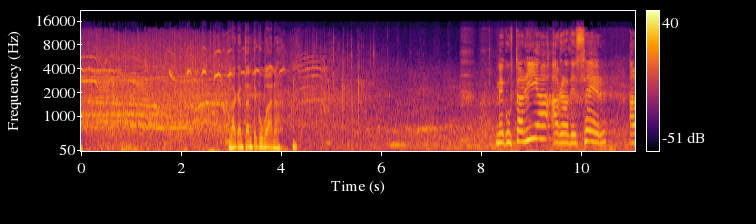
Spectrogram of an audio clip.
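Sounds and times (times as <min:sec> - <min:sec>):
audience whoops and whistles at an awards ceremony: 0:00.0 - 0:05.0
audience clapping at an awards ceremony for a Cuban singer: 0:00.0 - 0:06.2
speech: 0:03.0 - 0:04.4, 0:08.3 - 0:11.0.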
